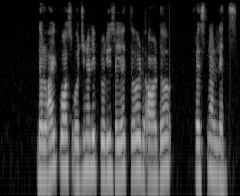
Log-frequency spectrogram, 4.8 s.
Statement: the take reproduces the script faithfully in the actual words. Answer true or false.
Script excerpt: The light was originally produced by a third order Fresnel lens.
false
